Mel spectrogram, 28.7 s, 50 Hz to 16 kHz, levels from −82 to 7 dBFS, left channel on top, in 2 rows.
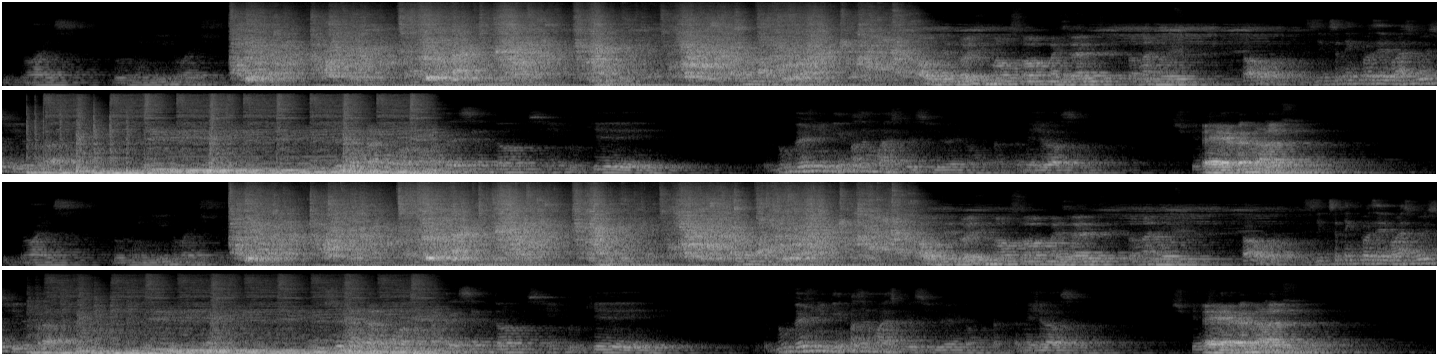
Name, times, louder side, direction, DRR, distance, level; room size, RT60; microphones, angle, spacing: voice 1, 0.1-0.7 1.1-2.1 3.4-5.8 6.2-6.8 7.3-8.1 12.4-15.2 15.7-16.8 17.4-20.8 22.0-25.3 26.1-27.6, equal, 35° right, -4 dB, 0.6 m, -37 dB
sound 1, 2.3-9.2, right 1 dB, 90° right, 0.9 m, -25 dB
sound 2, 3.5-4.5 5.7-6.6 6.9-7.1 8.4-9.8 11.1-12.5 14.6-18.7, left 2 dB, 80° left, 0.3 m, -30 dB
voice 2, 9.1-11.0 11.3-11.8 17.8-18.1 26.3-27.2, left 1 dB, 15° left, -5 dB, 0.4 m, -28 dB
3.5 x 2.0 x 2.4 m, 1.5 s
head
